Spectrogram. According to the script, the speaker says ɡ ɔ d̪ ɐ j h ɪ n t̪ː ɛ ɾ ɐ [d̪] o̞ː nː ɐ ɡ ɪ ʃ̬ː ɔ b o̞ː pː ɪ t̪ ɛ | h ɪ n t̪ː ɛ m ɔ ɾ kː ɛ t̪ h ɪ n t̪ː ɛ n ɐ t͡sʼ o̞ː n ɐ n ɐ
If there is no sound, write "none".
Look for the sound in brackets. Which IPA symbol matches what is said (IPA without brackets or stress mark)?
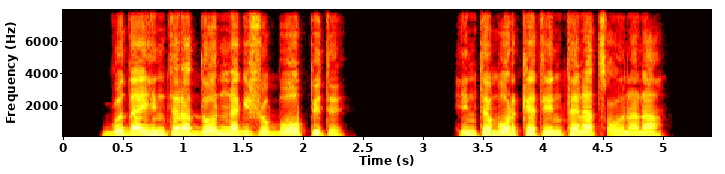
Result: d̪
